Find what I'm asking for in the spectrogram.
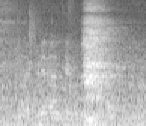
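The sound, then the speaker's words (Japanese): A singer takes a single deep breath before the next song at a live concert: one breathy inhale of about half a second, rising over a low, steady background hum. “私は一人深呼吸をしたいと思います”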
